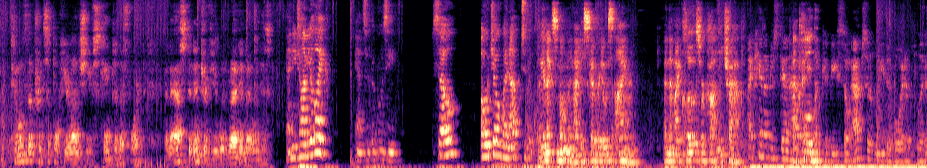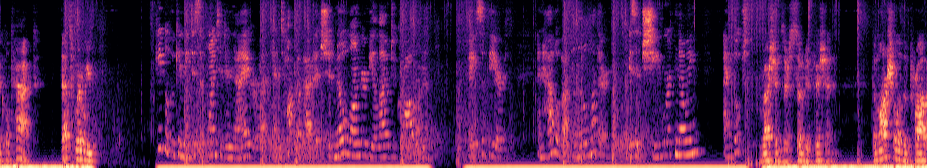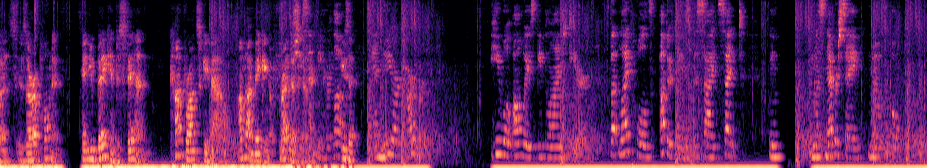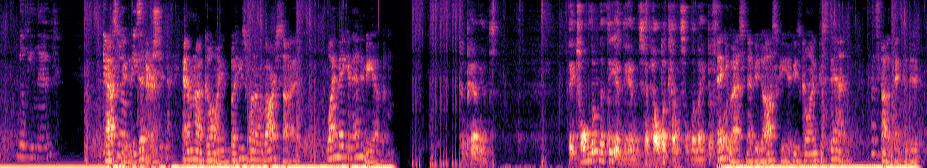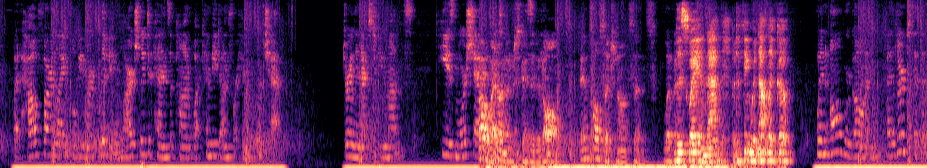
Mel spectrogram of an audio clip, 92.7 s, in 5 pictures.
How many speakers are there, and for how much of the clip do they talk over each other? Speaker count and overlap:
5, about 8%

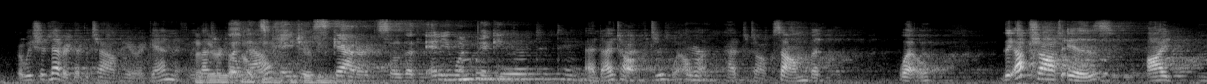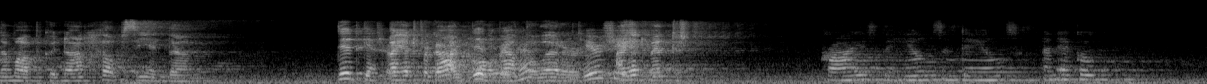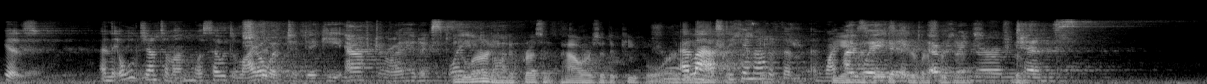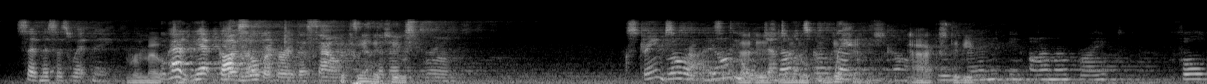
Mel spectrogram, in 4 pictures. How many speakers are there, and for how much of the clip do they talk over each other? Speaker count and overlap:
4, about 36%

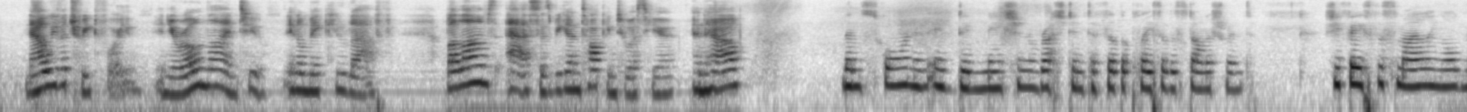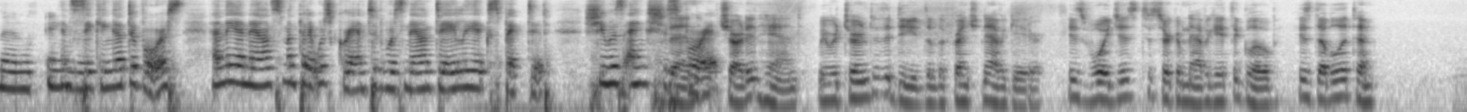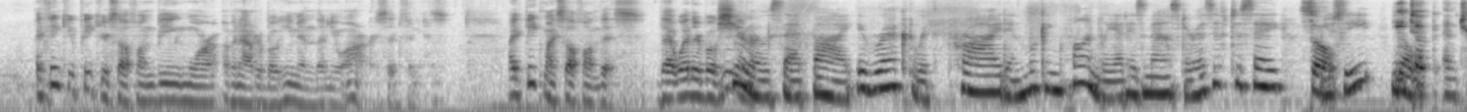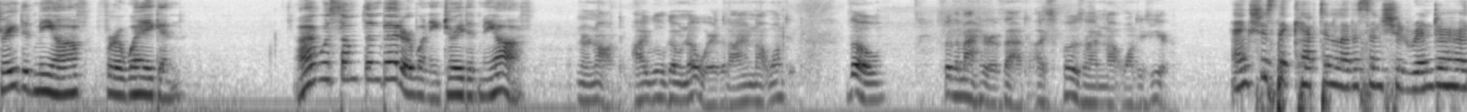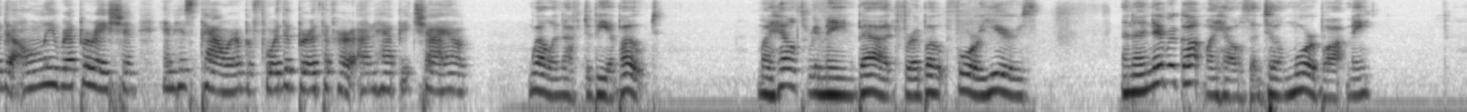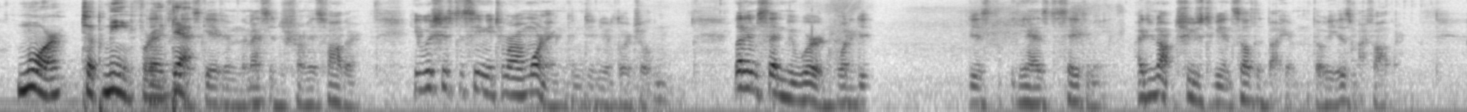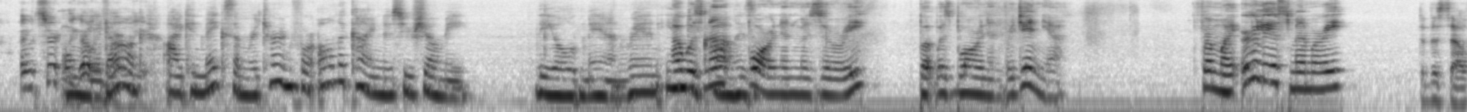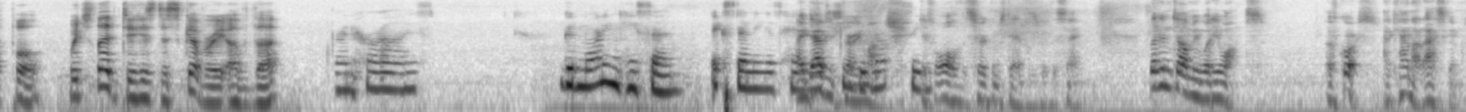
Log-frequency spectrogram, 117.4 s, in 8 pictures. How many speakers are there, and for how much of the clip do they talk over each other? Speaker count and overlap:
7, about 6%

